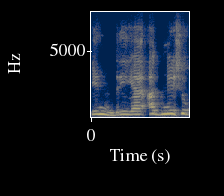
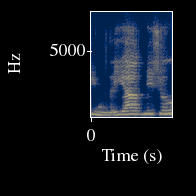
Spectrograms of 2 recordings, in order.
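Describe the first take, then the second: First: The two words are said separately. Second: The two words are merged into one word. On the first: "இந்திரிய அக்னிஷு படிக்கலாம்" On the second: "இல்ல இந்திரியாக்னிஷு"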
